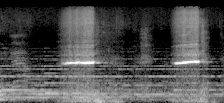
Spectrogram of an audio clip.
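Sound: small whistle being blown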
